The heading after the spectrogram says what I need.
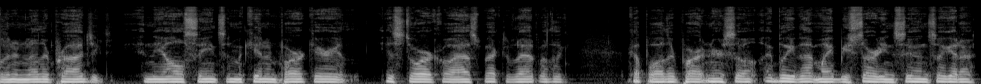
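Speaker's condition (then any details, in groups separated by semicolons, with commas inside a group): Parkinson's disease; uses walker, near-death experiences; stutters and stammers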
